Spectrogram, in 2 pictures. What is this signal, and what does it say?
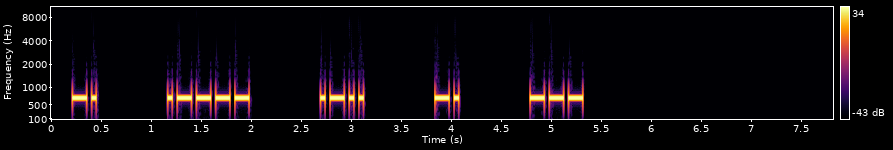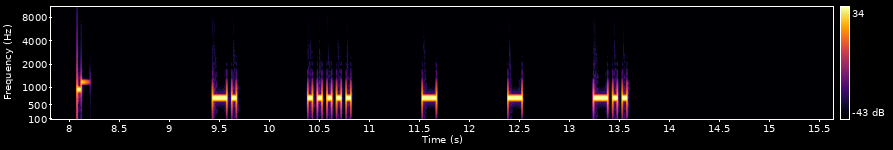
Morse code, heard as a keyed tone, about 25 wpm, spaced as for 10 wpm, 700 Hz. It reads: N1LNO N5TTD
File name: Lesson 16g - Letter c - Call Signs 25wpm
